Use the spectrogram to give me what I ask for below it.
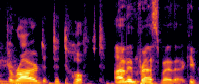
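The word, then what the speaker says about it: Gerard 't Hooft: Is that how you pronounce it? When we yes, Gerard de Tuft.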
